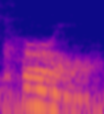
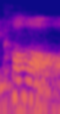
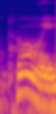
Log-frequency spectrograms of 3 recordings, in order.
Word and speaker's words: curl: curl Cur yeah so a lot of people want to say call I'm going to call my hair it's like really like hey hair how are you no that's not what we want to do right we're going to curl our hair let me do this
